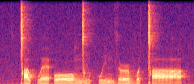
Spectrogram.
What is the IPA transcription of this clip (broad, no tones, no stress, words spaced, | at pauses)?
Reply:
ǀaxʷɛːʔoːŋ͡ǀi xʷi nzə˞və ǀa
